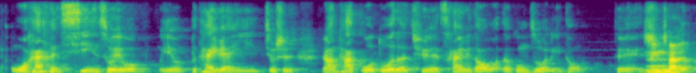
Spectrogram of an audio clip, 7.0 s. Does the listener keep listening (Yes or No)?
No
